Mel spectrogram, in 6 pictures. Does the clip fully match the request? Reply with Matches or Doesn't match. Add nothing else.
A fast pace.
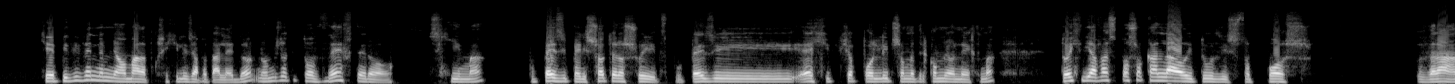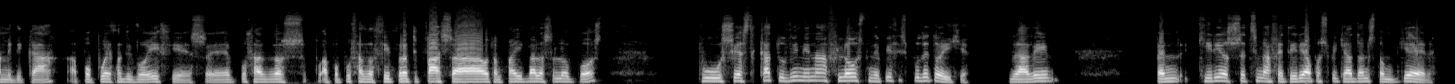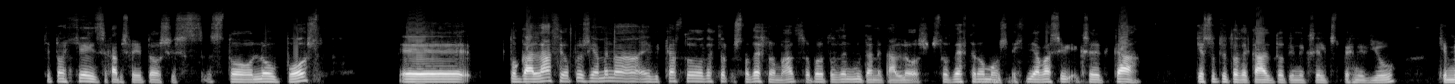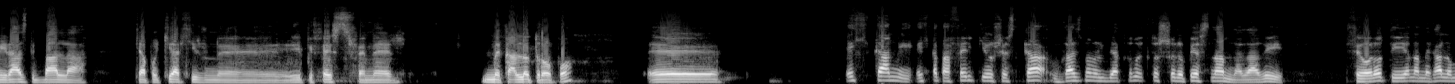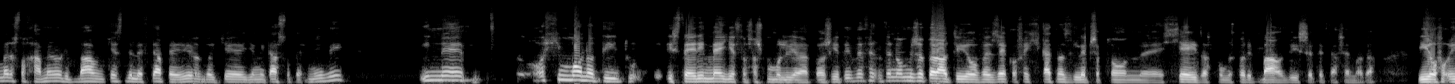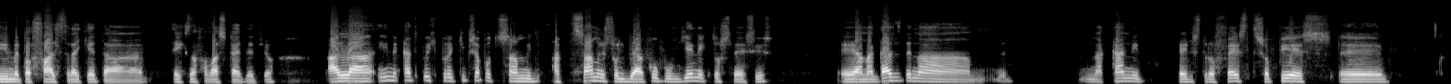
Doesn't match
